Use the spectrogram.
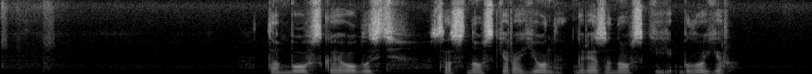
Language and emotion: Russian, neutral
